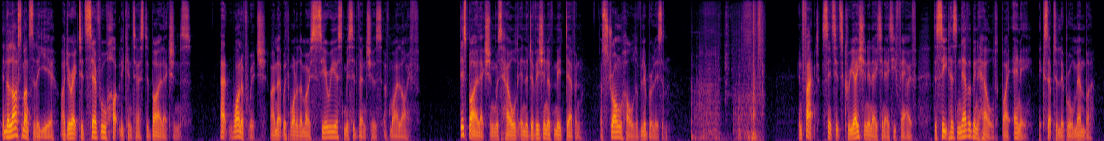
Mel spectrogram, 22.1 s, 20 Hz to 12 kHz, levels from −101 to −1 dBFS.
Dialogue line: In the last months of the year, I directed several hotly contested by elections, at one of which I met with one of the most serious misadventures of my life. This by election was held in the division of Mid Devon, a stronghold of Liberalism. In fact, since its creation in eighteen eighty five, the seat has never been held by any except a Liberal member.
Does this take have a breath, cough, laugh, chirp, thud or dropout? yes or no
yes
